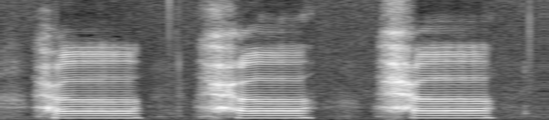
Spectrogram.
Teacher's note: हा इसको हलक से अदा करेंगे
